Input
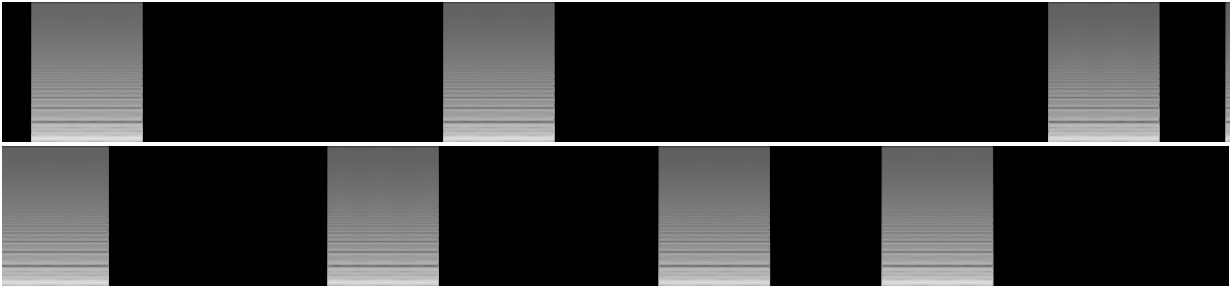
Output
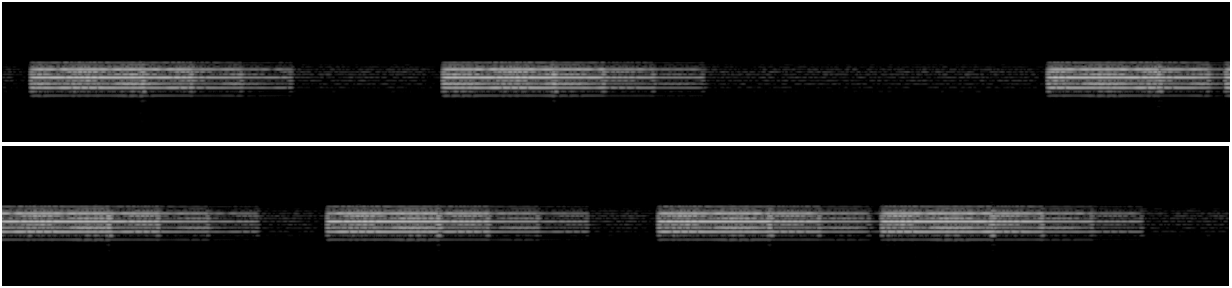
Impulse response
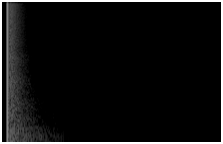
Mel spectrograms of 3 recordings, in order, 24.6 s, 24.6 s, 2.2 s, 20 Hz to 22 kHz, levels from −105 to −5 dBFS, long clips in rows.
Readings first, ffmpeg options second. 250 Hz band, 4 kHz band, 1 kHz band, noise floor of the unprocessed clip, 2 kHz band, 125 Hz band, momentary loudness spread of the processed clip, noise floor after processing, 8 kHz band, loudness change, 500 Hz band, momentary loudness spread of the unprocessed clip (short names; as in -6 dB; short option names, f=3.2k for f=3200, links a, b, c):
under -40 dB, +6.5 dB, under -40 dB, under -85 dBFS, -3.5 dB, under -40 dB, 15 LU, under -85 dBFS, under -40 dB, -11.5 dB, under -40 dB, 8 LU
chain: -af "asuperpass=centerf=3100:order=20:qfactor=0.9,aecho=1:1:496|992|1488:0.0841|0.032|0.0121,areverse,acompressor=threshold=-49dB:ratio=5,areverse,aresample=8000,aresample=44100,flanger=delay=8.7:depth=2.2:regen=-37:speed=0.93:shape=sinusoidal,alimiter=level_in=25.5dB:limit=-24dB:level=0:latency=1:release=18,volume=-25.5dB,aexciter=amount=11.1:drive=5.4:freq=2.3k,afftfilt=real='re*3.46*eq(mod(b,12),0)':imag='im*3.46*eq(mod(b,12),0)':win_size=2048:overlap=0.75,volume=6.5dB"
